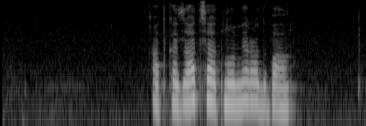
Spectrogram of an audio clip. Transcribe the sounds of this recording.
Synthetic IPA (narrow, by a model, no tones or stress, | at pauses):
ɐt̪kazat̪sːɐɐt̪nɔmʲɛɾɐd̪va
